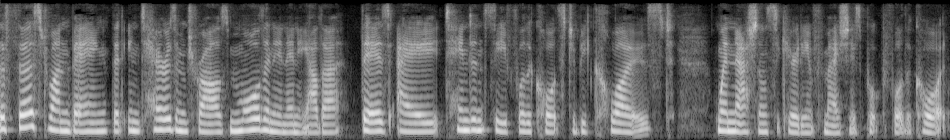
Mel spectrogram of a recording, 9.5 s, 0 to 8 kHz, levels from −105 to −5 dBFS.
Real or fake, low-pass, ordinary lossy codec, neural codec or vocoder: fake; 7.2 kHz; MP3, 64 kbps; codec, 16 kHz, 4.8 kbps, FACodec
